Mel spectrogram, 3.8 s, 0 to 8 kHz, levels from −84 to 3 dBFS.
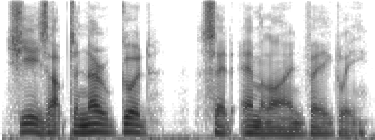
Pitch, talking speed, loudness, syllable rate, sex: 95 Hz, 130 wpm, -18 LUFS, 4.1 syllables/s, male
